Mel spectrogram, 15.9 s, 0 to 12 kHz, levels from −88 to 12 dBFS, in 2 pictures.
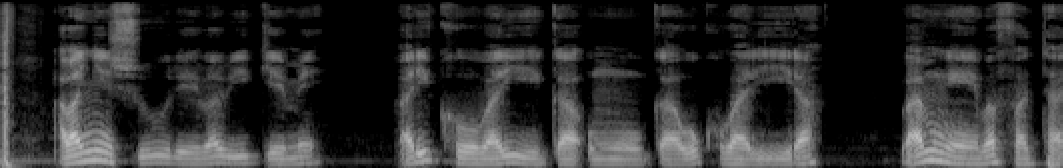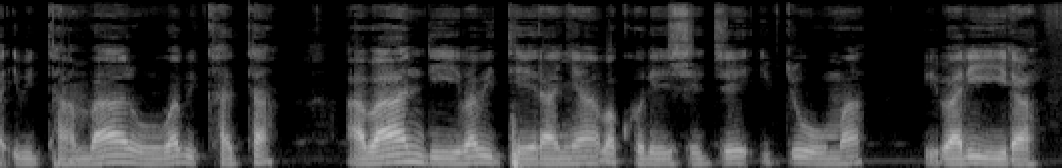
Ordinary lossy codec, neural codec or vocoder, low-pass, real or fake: AAC, 32 kbps; none; 10.8 kHz; real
